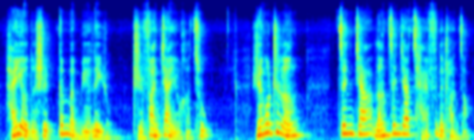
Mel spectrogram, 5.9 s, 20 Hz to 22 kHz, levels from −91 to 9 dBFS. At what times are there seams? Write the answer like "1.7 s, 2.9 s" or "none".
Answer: 3.1 s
